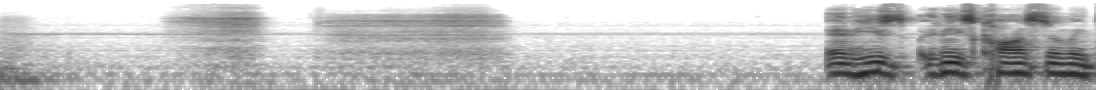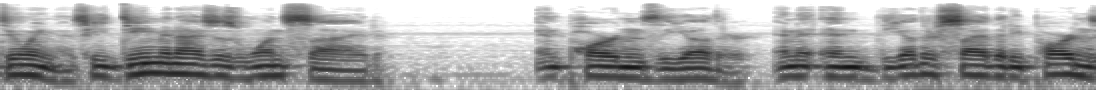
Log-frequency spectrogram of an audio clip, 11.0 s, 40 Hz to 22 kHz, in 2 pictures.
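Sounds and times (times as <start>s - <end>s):
breathy nasal sniffs from a person with nasal problems: 0.8s - 2.6s
speech: 4.1s - 7.5s, 8.2s - 10.9s.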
